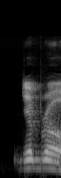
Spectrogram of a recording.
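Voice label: "jebrol", Malay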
